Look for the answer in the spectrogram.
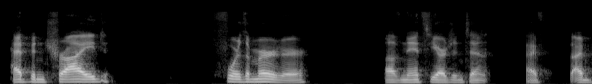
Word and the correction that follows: Argentino: It's Argentino.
